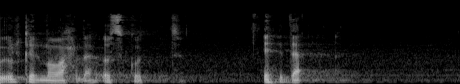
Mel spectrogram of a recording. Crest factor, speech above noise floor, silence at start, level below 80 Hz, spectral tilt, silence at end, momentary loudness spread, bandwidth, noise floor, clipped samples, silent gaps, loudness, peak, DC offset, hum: 24 dB; 29 dB; 0 s; -60 dBFS; -5.5 dB/octave; 1.1 s; 20 LU; 11.5 kHz; -55 dBFS; under 0.1%; none; -27 LUFS; -6 dBFS; under 0.1%; none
